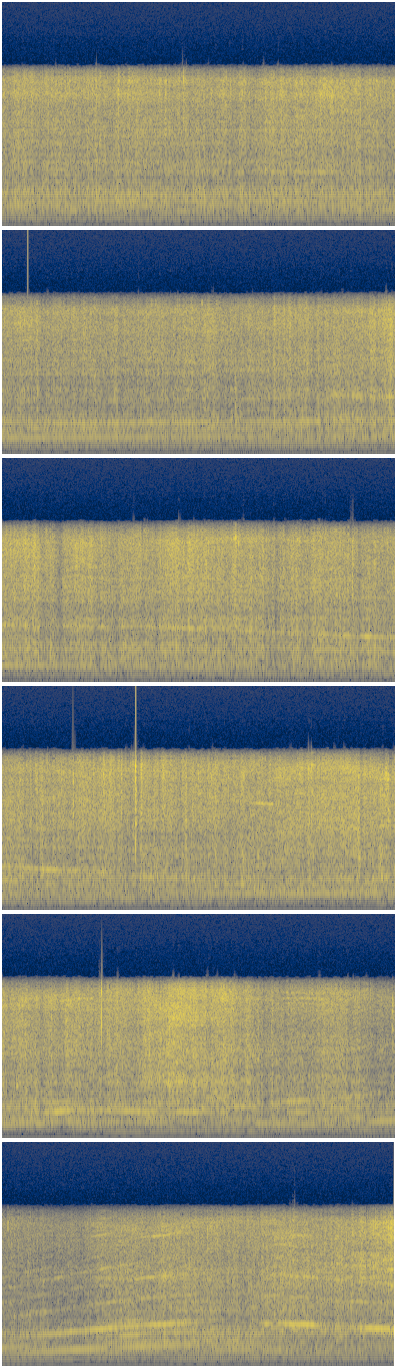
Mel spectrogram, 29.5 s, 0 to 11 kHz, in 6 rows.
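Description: Lancia Aurelia B21's V6 engine running steadily while driving, heard from inside the cabin; about three quarters of the way through the revs climb as it accelerates.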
